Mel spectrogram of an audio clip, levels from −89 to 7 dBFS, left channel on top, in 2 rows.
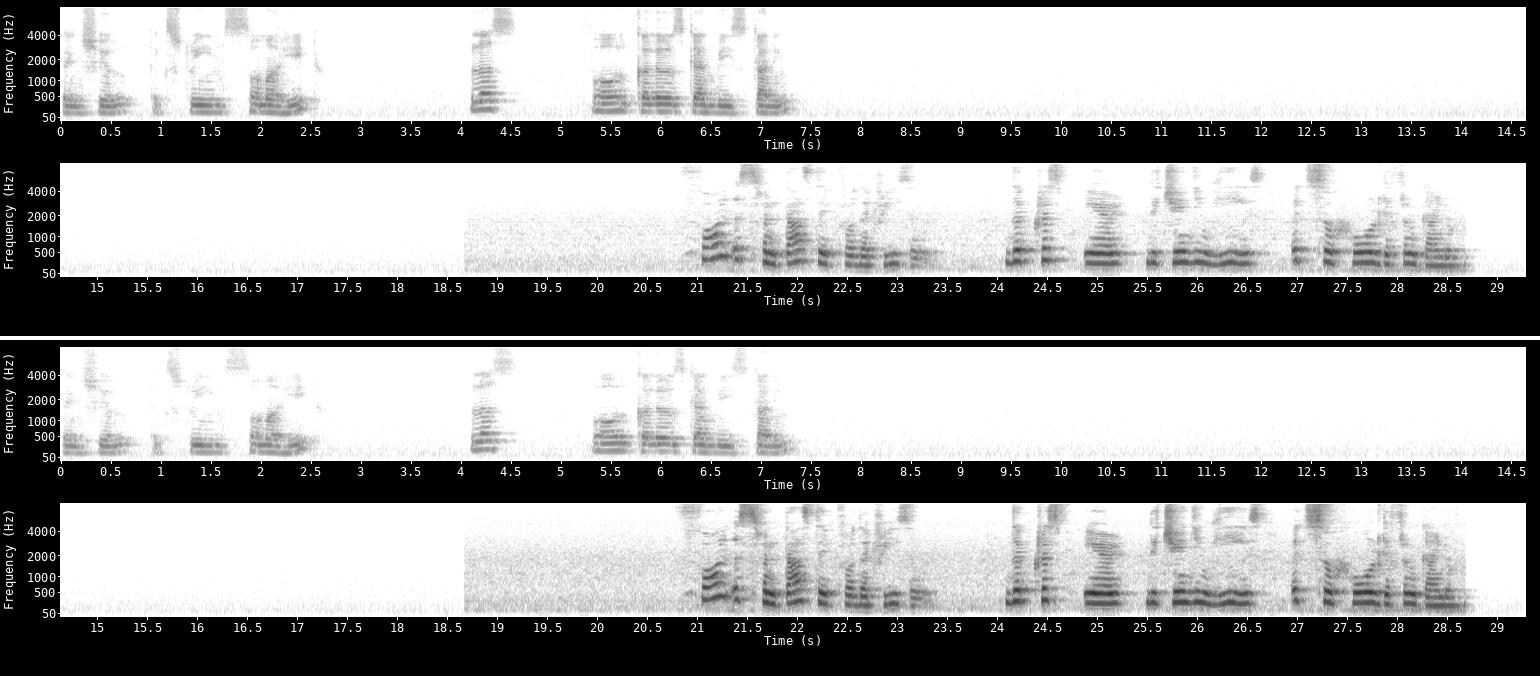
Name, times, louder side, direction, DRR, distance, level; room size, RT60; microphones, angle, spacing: voice 1, 0.0-2.5 4.1-4.5 5.3-7.3, left 3 dB, 55° left, 0.7 m, -46 dB
voice 2, 21.0-23.4 24.1-26.6 26.9-28.7, right 7 dB, 70° right, 0.3 m, -26 dB
3.6 x 2.1 x 4.1 m
head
